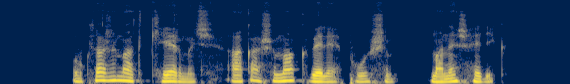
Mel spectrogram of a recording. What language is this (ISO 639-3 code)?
chm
